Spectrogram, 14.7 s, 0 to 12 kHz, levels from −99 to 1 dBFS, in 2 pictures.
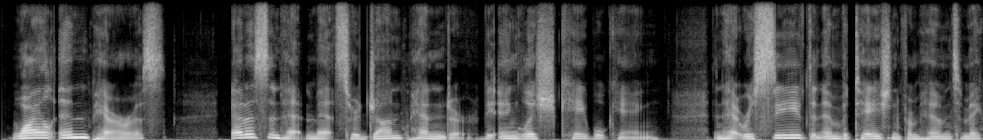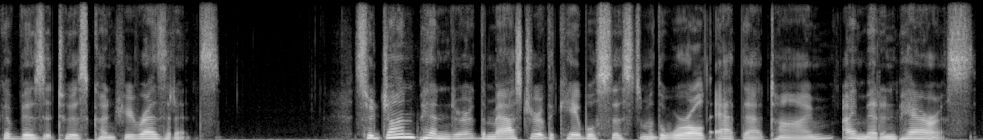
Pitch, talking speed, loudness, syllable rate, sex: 170 Hz, 190 wpm, -21 LUFS, 5.5 syllables/s, female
